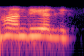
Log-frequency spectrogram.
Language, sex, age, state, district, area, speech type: Punjabi, female, 45-60, Punjab, Amritsar, urban, conversation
